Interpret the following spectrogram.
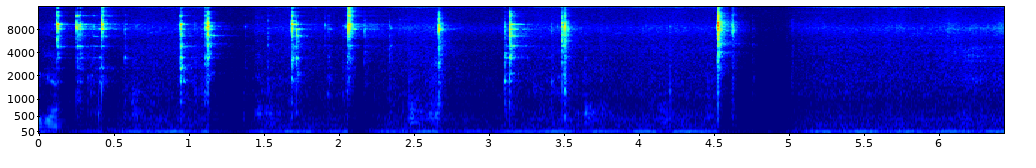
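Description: Irregular metallic clicks and clacks of small hardware being worked by hand, about two a second, with the sharpest click near the end, over a steady low hum.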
